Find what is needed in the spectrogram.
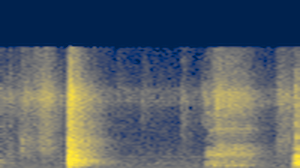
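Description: A man bursting into laughter: one sharp, breathy burst about half a second in, a softer breath, then quick bursts of laughter starting near the end.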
